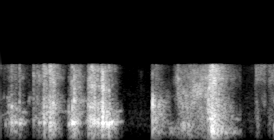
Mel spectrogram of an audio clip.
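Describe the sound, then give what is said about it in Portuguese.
Paper rustles in several irregular, scratchy bursts, with a short pause partway through, as someone flips and shuffles sheets while searching for a notebook and a sheet of paper. “Deixa eu ver se tem uma folha.”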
